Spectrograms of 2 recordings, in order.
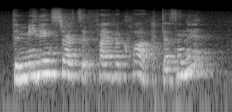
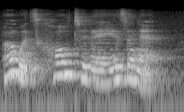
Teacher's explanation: you see my voice drops, and that means I'm not asking you a real question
